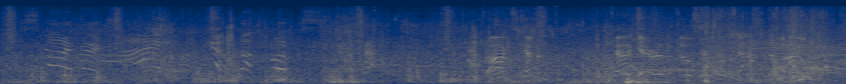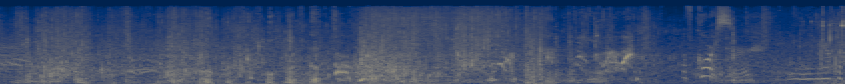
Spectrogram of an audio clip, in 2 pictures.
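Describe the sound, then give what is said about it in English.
A rowboat being rowed through water, with oars splashing and sloshing in an irregular rhythm. Voices talk over the watery churning throughout. “Keep rowing. I am, so help me. I'm trying.”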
